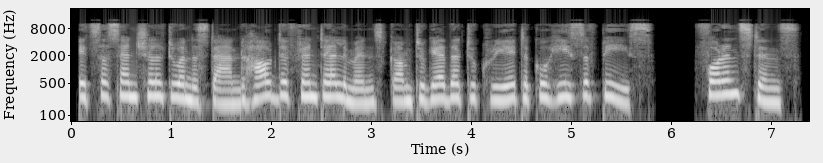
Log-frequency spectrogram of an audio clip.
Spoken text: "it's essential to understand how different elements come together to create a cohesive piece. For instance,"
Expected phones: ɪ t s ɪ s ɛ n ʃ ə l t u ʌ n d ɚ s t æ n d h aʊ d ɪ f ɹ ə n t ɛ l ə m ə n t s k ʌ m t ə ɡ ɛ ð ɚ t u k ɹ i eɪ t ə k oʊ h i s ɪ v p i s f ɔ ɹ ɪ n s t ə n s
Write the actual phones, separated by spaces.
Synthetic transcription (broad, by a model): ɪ t s ɪ s ɛ n ʃ ə l t u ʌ n d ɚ s t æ n d h aʊ d ɪ f ɹ ə n t ɛ l ə m ə n t s k ʌ m t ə ɡ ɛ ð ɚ t u k ɹ i eɪ t ə k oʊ h i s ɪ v p i s f ɔ ɹ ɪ n s t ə n s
